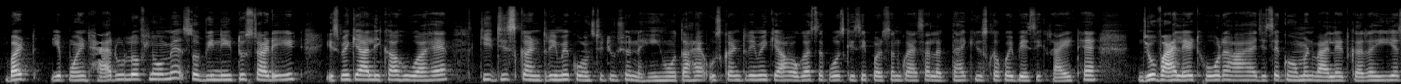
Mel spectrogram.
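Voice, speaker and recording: Flat-voiced woman teaching. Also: mid-range voice. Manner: explanatory, mixes English and Hindi. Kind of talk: online lecture.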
